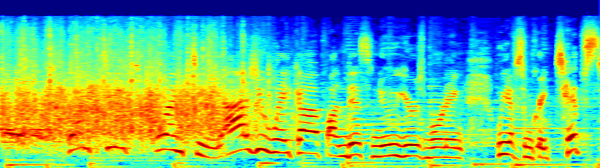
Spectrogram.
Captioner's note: cheers and applause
